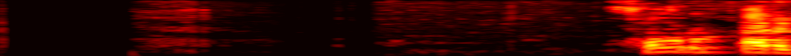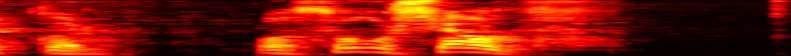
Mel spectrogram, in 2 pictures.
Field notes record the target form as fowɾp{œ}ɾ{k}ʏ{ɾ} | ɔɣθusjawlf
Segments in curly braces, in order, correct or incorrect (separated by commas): incorrect, correct, correct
